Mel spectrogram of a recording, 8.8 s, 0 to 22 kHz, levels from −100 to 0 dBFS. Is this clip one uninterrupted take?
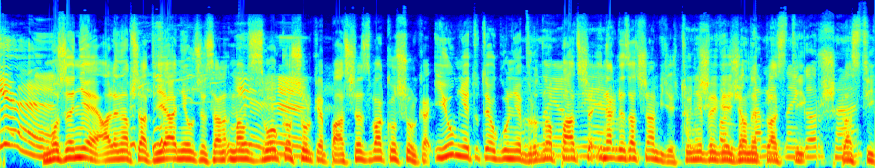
no; 1 cut; at 2.2 s

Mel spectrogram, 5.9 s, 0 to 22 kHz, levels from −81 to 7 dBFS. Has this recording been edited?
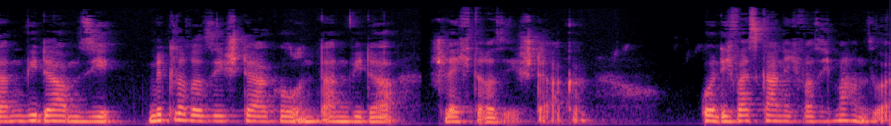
yes; 1 cut; at 2.8 s

